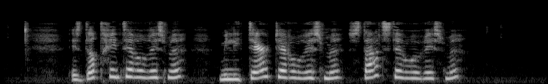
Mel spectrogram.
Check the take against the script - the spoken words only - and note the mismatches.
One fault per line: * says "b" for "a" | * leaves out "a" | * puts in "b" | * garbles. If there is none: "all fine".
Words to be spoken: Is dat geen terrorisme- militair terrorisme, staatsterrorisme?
all fine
